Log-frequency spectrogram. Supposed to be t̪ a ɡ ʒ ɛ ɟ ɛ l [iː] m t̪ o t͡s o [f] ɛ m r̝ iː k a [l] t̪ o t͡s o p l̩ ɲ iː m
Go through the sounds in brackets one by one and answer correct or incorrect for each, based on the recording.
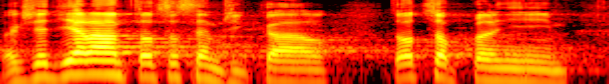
incorrect: aː, incorrect: s, correct

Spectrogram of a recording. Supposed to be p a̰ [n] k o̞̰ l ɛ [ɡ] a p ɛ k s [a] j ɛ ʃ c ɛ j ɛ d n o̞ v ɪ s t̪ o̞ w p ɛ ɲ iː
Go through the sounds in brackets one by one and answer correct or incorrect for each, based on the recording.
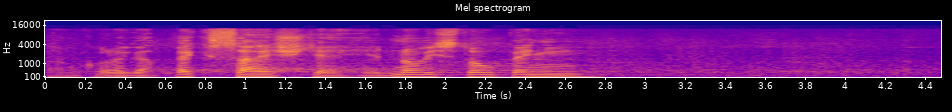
correct, correct, correct

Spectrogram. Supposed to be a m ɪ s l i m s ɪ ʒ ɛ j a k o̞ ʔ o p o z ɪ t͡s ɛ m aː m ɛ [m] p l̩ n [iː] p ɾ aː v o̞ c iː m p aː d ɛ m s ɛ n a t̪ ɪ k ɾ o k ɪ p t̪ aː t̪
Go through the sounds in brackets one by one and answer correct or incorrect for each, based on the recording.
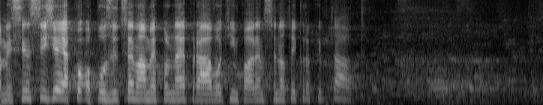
incorrect: none, incorrect: ɛː

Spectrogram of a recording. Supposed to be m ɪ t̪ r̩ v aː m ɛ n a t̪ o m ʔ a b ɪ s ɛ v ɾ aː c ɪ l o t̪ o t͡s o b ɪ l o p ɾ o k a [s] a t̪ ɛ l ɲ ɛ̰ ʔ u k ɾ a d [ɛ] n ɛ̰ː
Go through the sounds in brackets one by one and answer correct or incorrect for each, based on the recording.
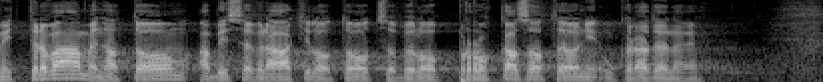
incorrect: z, correct

